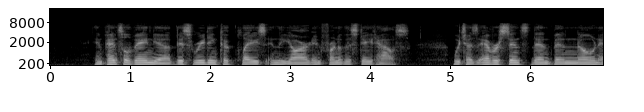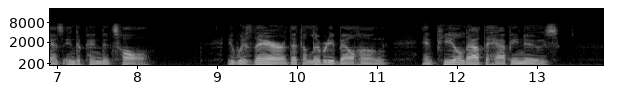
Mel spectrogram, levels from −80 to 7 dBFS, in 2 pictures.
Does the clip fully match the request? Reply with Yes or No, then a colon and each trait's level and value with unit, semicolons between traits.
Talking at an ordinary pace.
Yes: average, 165 wpm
